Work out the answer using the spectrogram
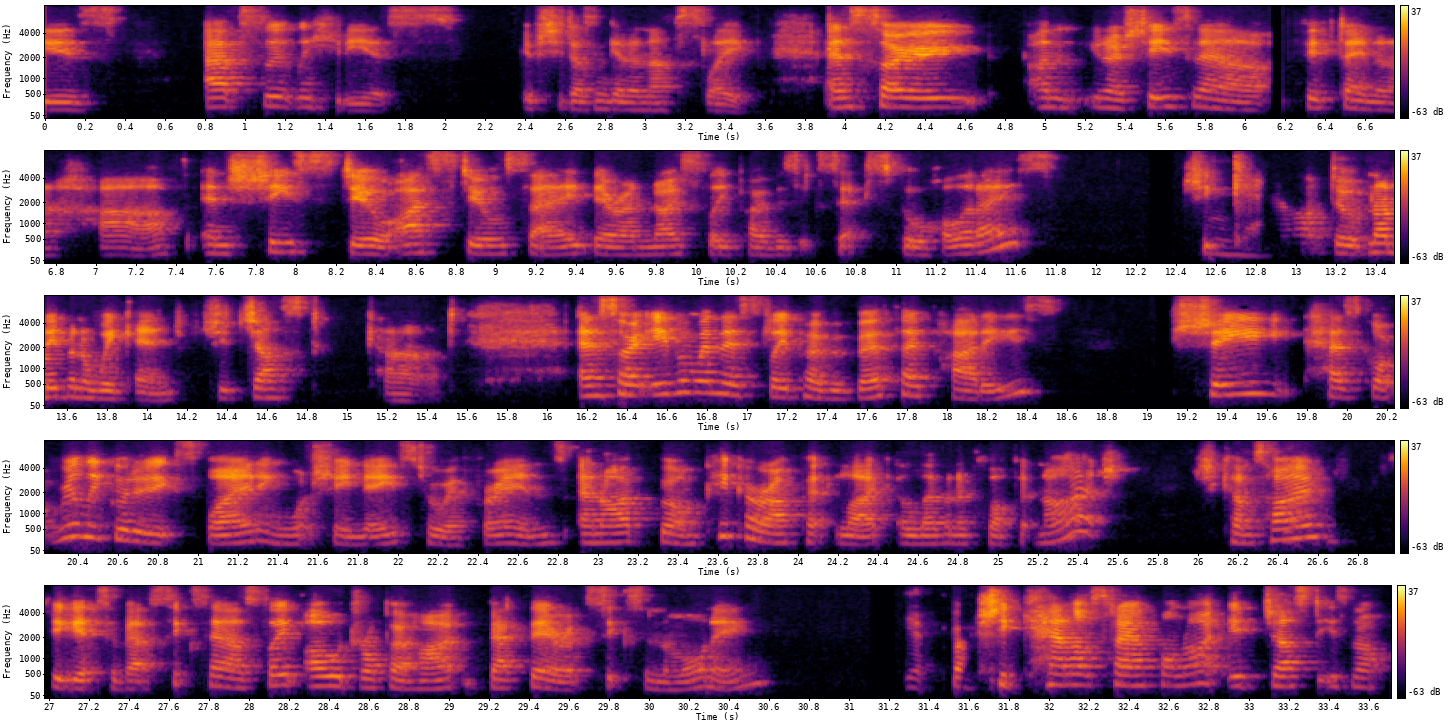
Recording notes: during the live webinar that was recorded on 7th September 2022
